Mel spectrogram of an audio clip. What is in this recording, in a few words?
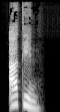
"atin", tagalog; tagalog pronouns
